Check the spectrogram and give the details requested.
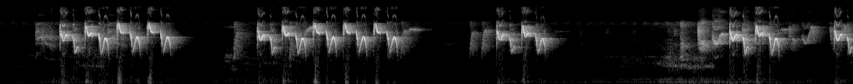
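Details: A semi-crystal bar-winged prinia (ciblek) sings in lively bursts of high, sharp chirping notes, each phrase lasting about a second and a half with short pauses between. It is used to lure other prinias into singing.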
